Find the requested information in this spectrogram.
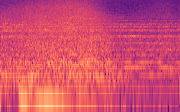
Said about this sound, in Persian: بیتا ماشینش رو روشن میکنه و حرکت میکنه.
